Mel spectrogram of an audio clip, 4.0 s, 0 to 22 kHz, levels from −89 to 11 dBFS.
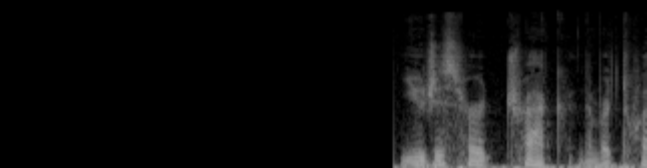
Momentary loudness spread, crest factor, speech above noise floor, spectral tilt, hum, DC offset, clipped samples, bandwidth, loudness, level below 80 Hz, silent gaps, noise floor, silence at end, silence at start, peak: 5 LU; 20 dB; 57 dB; -6 dB/octave; none; under 0.1%; under 0.1%; 16.5 kHz; -31 LUFS; -42 dBFS; none; -86 dBFS; 0 s; 0 s; -14 dBFS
